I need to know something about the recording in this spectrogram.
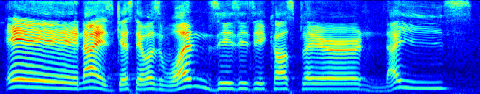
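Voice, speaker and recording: A man chatting casually with viewers and reacting out loud while he plays a game on a live stream. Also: sits high, slow pace, smooth. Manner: chatty, animated, lively reactions while playing.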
